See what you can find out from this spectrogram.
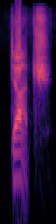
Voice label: "Dutch", American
